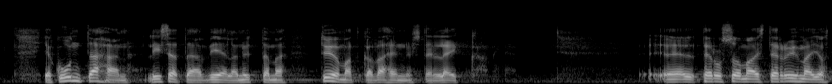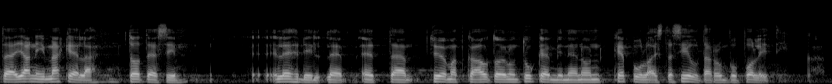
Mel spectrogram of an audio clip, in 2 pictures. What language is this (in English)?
Finnish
